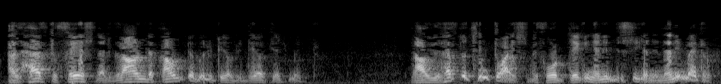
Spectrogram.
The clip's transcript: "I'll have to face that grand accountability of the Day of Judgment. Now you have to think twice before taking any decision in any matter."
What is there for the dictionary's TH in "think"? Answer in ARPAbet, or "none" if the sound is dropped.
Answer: T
